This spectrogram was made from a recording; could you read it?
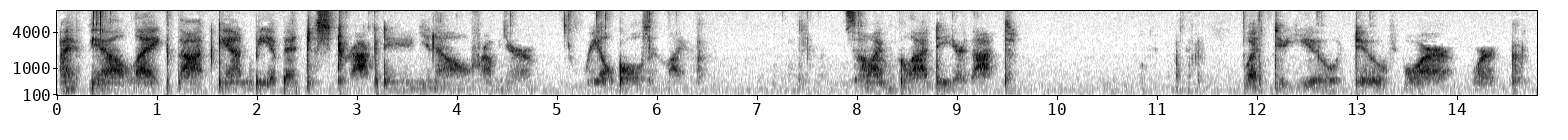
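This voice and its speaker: A woman playing an overbearing, obsessive female life coach in an ASMR roleplay, softly asking attentive questions with sweet encouragement. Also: lightly acted, low-quality recording. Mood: attentive, encouraging. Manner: soft, unhurried, attentive questioning. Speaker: ASMR performer.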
